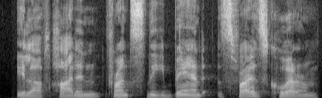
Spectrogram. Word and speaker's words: Svarteskerm: Yeah, so it's Svarteskerm. So you almost nailed it, like 99%.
